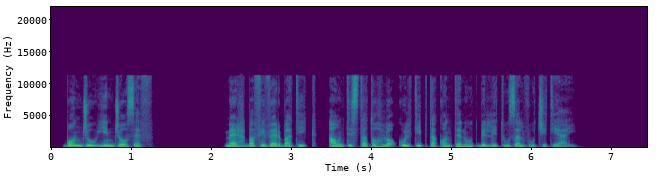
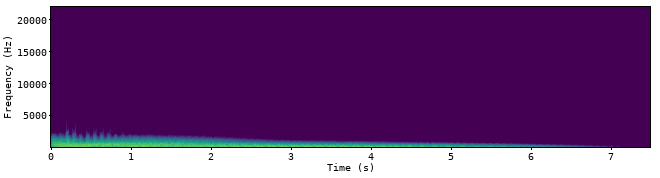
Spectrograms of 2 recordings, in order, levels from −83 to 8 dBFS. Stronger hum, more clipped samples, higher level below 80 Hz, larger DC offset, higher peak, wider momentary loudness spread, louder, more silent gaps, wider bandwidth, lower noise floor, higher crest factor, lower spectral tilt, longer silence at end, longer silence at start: neither; neither; second, -50 dBFS vs -22 dBFS; neither; second, -6 dBFS vs 0 dBFS; second, 8 LU vs 17 LU; second, -24 LUFS vs -15 LUFS; first, 1.39-2.10 s vs none; first, 12 kHz vs 1.9 kHz; first, under -90 dBFS vs -83 dBFS; about the same, 18 dB vs 14 dB; second, -6 dB/octave vs -17 dB/octave; second, 0.9 s vs 1.5 s; first, 0.15 s vs 0 s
